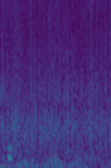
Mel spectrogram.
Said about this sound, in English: Actually, I planned on talking about something else, but woke up to the sound of rain outside and thought, let's just lean into that.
